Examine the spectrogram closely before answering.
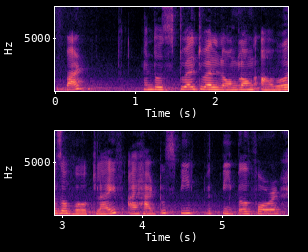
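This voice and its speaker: Her intonation fairly even, a woman talks while noticeable background noise carries on. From India. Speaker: former pharmacist. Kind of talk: personal testimony monologue. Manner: halting, many fillers.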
